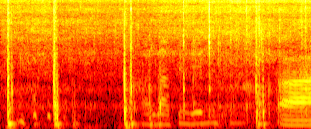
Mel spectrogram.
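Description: Mud crabs frying in butter in a pan at a fishing campsite, with close sizzling broken by sharp clatters of stirring, and a steady hiss swelling at the end.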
